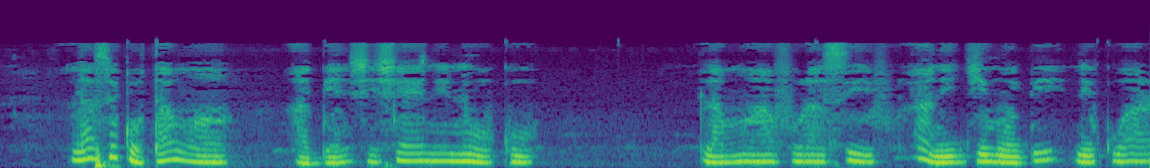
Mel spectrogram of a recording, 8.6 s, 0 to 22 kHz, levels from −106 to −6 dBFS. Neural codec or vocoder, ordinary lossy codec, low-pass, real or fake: none; AAC, 24 kbps; 19.8 kHz; real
